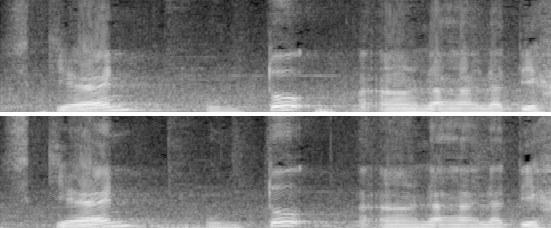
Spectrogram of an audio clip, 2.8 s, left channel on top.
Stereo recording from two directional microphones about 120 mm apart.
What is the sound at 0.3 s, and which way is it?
Speech, 45° right (ahead or behind).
